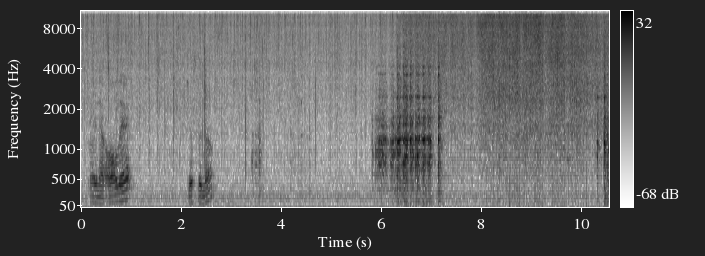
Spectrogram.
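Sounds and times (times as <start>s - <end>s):
vegetables sizzling in a hot pan: 0.0s - 10.5s
speech: 0.2s - 1.1s, 2.1s - 2.8s
scraping stirs and clatters: 5.8s - 7.3s.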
